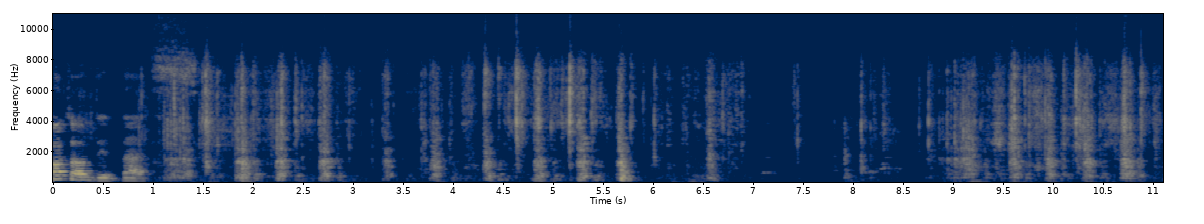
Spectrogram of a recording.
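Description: Scissors snip and cut through stiff paper.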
